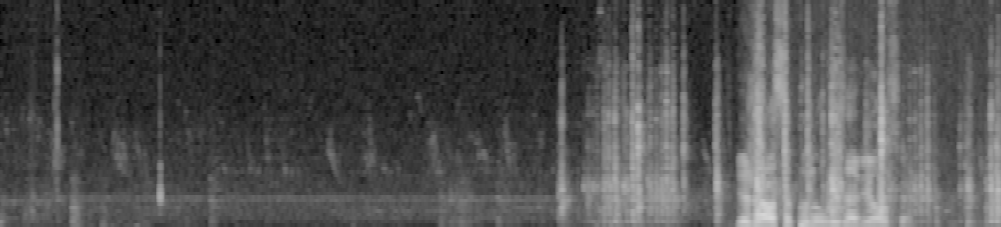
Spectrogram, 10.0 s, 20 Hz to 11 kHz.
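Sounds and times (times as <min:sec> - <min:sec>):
faint bird chirps: 0:00.0 - 0:05.6
motorcycle kick-starter clicking: 0:05.6 - 0:10.0.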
